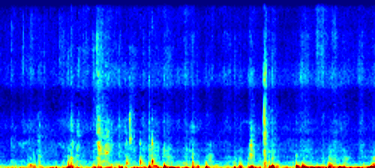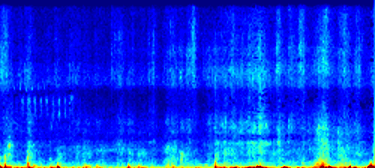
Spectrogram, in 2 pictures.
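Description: Horse hooves thudding irregularly on the sandy arena footing, a horse moving close by, with heavier thuds near the end.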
